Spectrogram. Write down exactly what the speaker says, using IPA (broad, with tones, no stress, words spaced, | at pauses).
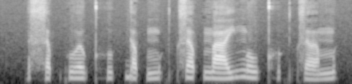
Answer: sɐ˨p̚kʷœː˨ kʷʰɪ˨˥k̚jɐ˨p̚ mʊ˧k̚t͡sɐ˧p̚ maː˨˥jŋo˧wkʰʊ˧k̚t͡sɐ˨˧m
